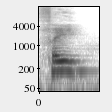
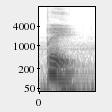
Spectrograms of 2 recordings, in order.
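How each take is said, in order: First: The word begins with an f sound. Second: The word begins with a p sound. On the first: "и как Ф" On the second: "как П"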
